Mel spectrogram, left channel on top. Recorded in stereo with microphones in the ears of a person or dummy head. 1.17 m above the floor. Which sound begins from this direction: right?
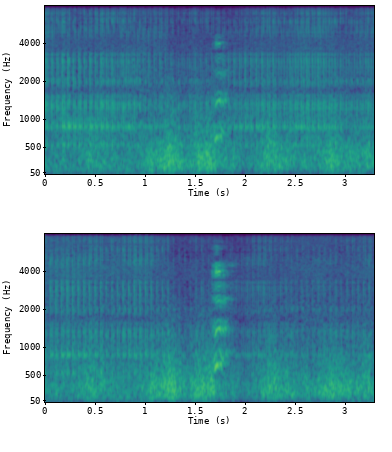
A shout, at 1.7 s.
